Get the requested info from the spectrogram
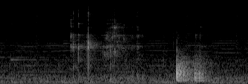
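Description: A spice shaker shaken over a bowl, a brief dry rattle of powder about a second in, then one loud knock on the wooden table near the end as it is set down. Soft background music underneath.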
